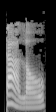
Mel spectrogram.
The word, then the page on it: 大楼: da-lou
